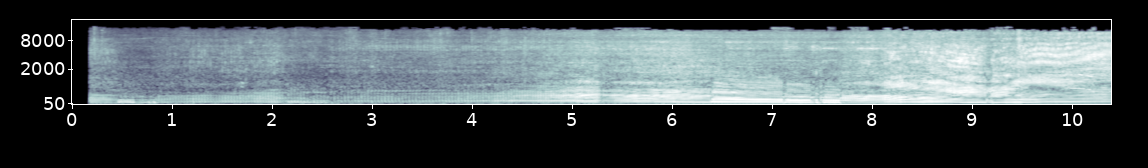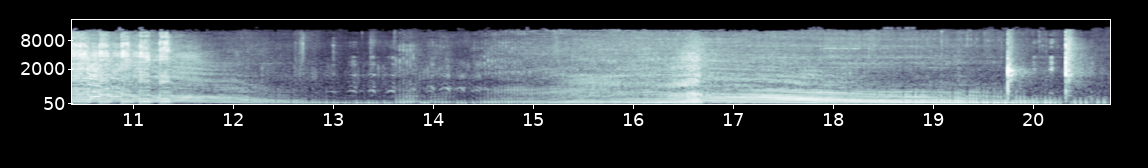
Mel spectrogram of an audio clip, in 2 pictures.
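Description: A vehicle engine revving up and easing off twice, the first time louder and longer, as it drives past at speed.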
